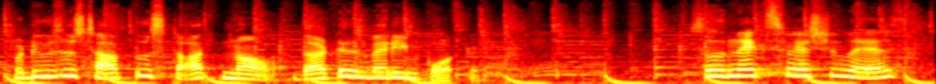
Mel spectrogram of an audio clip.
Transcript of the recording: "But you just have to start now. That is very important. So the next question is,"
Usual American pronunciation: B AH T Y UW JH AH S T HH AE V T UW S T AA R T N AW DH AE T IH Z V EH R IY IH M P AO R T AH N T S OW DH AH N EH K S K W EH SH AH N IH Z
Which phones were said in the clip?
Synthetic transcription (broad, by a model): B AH T Y UW JH AH S T HH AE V T UW S T AA R T N AW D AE T IH Z V EH R IY IH M P AO R T AH N T S OW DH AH N EH K S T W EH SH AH IH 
